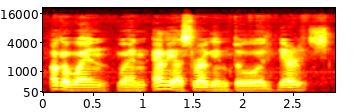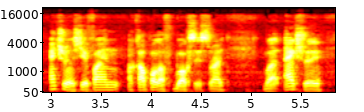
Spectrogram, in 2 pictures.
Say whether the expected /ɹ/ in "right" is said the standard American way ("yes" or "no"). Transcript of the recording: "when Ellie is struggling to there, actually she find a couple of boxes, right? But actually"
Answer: yes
